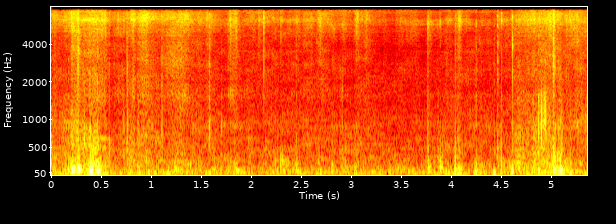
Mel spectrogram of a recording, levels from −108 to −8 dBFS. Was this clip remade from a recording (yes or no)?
yes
